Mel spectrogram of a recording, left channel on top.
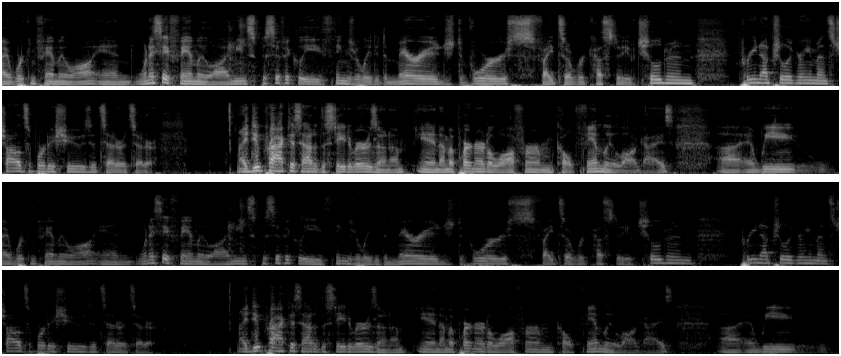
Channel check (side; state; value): right; quieter; 9.9 dB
